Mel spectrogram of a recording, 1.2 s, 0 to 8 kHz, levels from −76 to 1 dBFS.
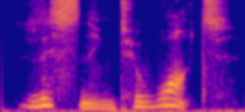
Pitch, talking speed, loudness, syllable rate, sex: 145 Hz, 145 wpm, -18 LUFS, 4.9 syllables/s, male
